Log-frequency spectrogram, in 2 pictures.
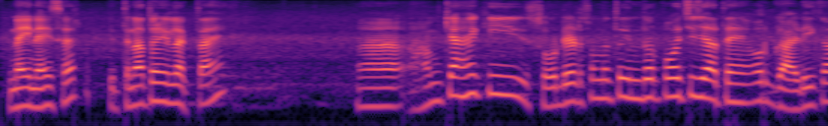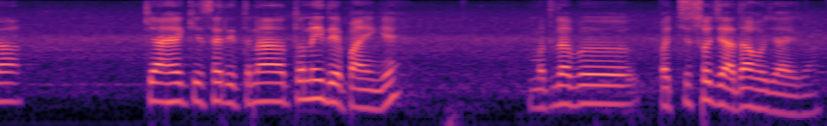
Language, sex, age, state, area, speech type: Hindi, male, 30-45, Madhya Pradesh, rural, spontaneous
